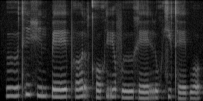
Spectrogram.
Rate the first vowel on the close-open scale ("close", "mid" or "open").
close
